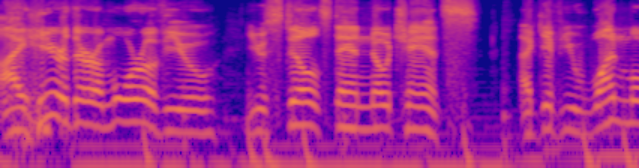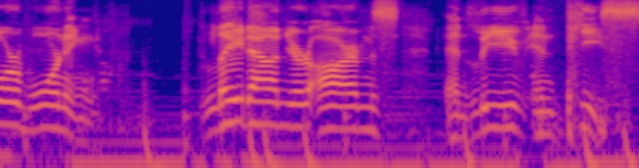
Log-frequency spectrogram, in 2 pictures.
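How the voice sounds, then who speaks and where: Over faint background music, a man bellows loudly in a put-on character voice, fairly high for a man and very slow. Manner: threatening.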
